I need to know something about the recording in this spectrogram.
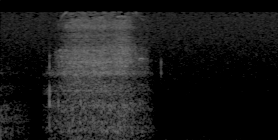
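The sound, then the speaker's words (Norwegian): A single long, deep inhalation during a guided breathing exercise, a broad airy rush lasting about a second that swells and fades, with no talking. “Da begynner vi med å puste inn.”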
